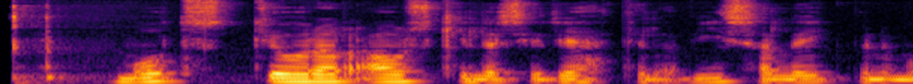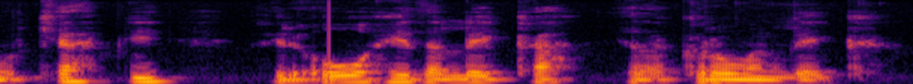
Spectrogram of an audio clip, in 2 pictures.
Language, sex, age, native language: Icelandic, male, 30-39, Icelandic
